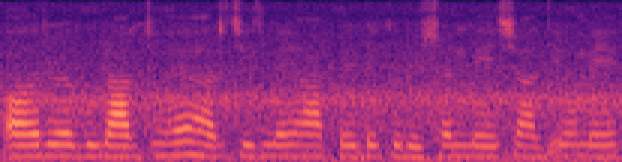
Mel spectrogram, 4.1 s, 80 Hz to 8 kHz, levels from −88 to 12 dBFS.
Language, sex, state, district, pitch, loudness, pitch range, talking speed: Hindi, female, Chhattisgarh, Raipur, 200 Hz, -18 LUFS, 195-205 Hz, 190 wpm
